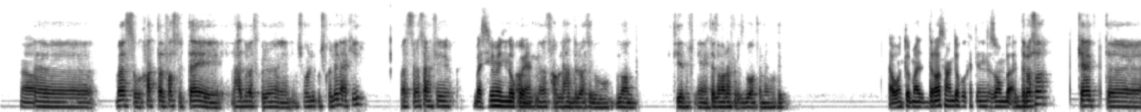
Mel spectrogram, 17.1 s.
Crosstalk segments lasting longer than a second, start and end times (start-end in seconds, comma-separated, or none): none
